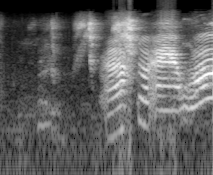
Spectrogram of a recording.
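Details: Pet Amazon parrot indoors, producing a short burst of harsh, voiced mimicked speech that starts with soft breathy sounds and swells into a loud, rasping phrase.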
